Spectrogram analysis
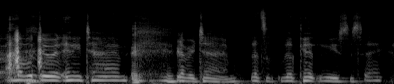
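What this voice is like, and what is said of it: Imitates another person's voice. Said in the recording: “his Bill Clinton impression ... do a Bill Clinton impression”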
